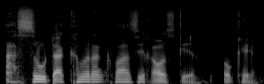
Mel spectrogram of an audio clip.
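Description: A man giving casual let's play commentary, haltingly thinking aloud and repeating his words. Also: lowish voice, lively intonation, darkish tone, no echo, studio quality. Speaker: let's player. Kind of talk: casual, rambling game commentary.

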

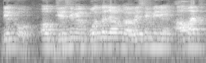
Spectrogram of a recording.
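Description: A man's voice: sits high, little pitch movement, moderate pace, a bit bright, recorded from a distance. A young man with a thin, helium-altered voice, presenting casually to camera. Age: young adult. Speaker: video host. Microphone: camera mic a few steps away. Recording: very echoey room, off mic.

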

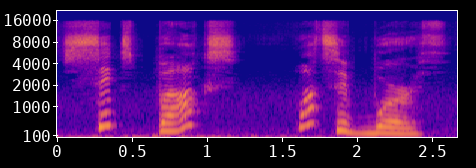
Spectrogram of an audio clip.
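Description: Bratty seventh-grade boy, played by a female audiobook reader: mocking, brash, raised pitch, dry close sound. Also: wildly swooping pitch, extremely slow, a bit bright, no echo, heavily acted. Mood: sneering.

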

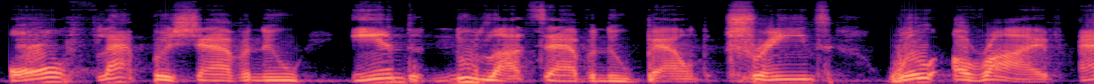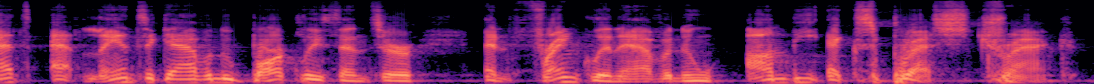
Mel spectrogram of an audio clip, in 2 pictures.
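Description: A man reading scripted transit service announcements as an announcer, in a formal, measured manner. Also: medium pitch, slightly rough.

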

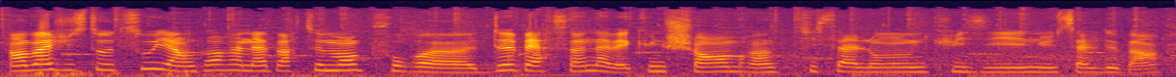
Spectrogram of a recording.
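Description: A young woman with a high voice gives an excited, exclamatory tour for a holiday vlog. She records on a handheld camera in echoey villa rooms. Music plays along with her talk. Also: quick pace. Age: 20s. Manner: enthusiastic, exclamatory. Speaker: vlogger. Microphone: handheld camera at arm's length.

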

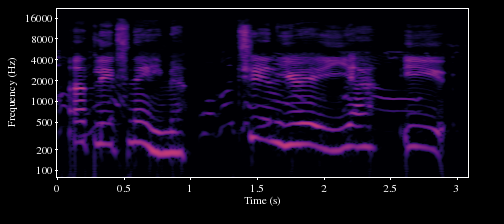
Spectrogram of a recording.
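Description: A woman's voice: a little high, unhurried, fairly bright tone. A woman voicing a brash, curious teenage boy in a dubbed fantasy cartoon, chatty and cocky. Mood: eager, friendly. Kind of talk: Russian dub of animated fantasy series.

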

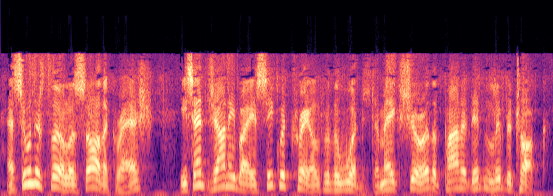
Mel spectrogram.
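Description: A man's voice: on the high side, animated, bright, forceful tone. An actor playing a confident, clever male detective explaining a case in a 1940s radio drama. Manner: brisk, explanatory. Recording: dull old radio recording with faint hiss.

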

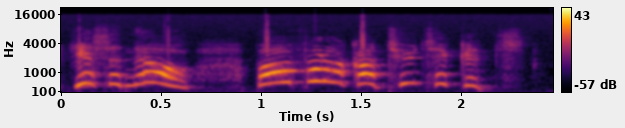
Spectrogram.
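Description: A woman voicing a chirpy, trusting, excitable best friend in a homemade comedy skit. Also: very high-pitched, fairly quick, dull audio. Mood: eager, cheerful.

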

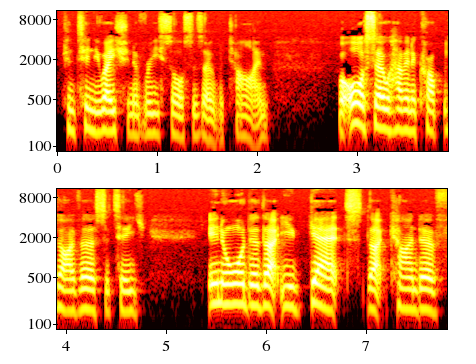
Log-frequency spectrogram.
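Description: A young Englishwoman with a slightly low voice fields questions in a small meeting room, picked up by a camera at a distance. She thinks out loud, hedges her points and laughs softly between them. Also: no room sound. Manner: thoughtful, hedging, laughs often. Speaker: guest speaker, entomologist. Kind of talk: answering audience questions after a talk.

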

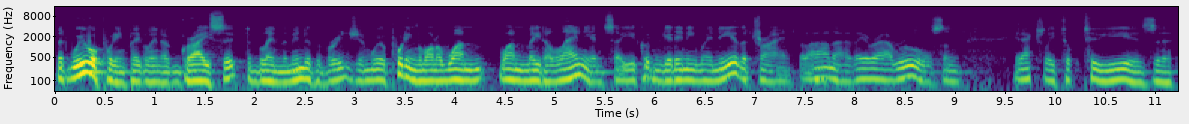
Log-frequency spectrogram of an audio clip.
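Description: A man, a company founder telling his story in an office interview, opening answers with "well, look" in a measured storytelling manner. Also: on the low side, creaky, mellow. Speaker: company founder and chief executive. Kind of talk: business interview. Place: high-rise office meeting room with city view. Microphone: lapel mic.

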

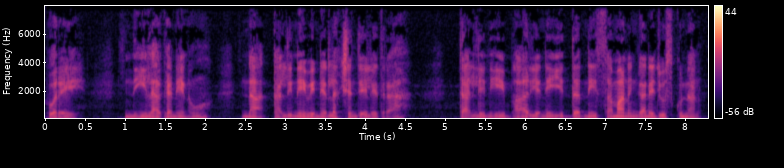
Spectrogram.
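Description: A man acts out an elderly father in a moral family story. His voice sits low and heavy, and he speaks with reproach, like a grandfather who feels slighted at home. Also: normal speed, mellow, close to an everyday voice. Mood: hurt, indignant.

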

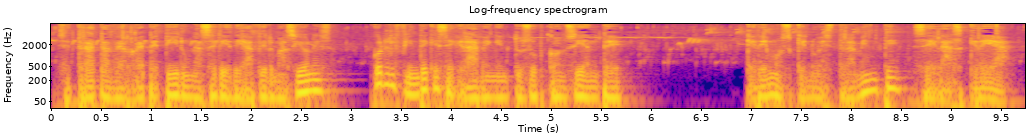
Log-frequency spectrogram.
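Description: A man from narrating a guided meditation in a slow, calm, soothing and deliberate way. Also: very deep voice, creaky, a little hiss or hum.

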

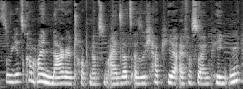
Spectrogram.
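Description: A woman's voice: on the high side, fast, loud music behind the voice. A young woman from Germany chatting casually as she talks through her routine at her desk at home, with fillers and self-corrections. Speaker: beauty vlogger. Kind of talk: casual tutorial chat.

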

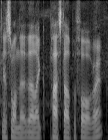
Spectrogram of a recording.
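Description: A man's voice: lowish voice, flat delivery, brisk, fairly bright tone. A man in his twenties giving casual, slangy reaction commentary, swearing freely, close on a desk microphone. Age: 20s. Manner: slangy, laid-back, swearing. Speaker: reaction video host. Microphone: close desk microphone with headset. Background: game trailer audio with music.

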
